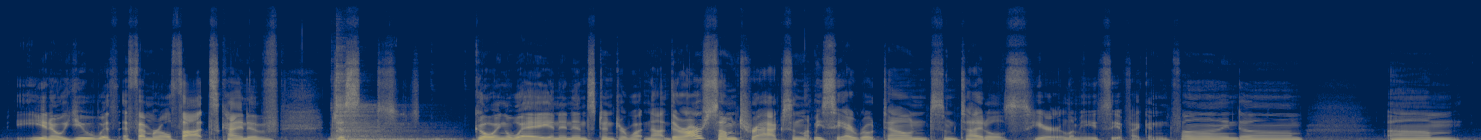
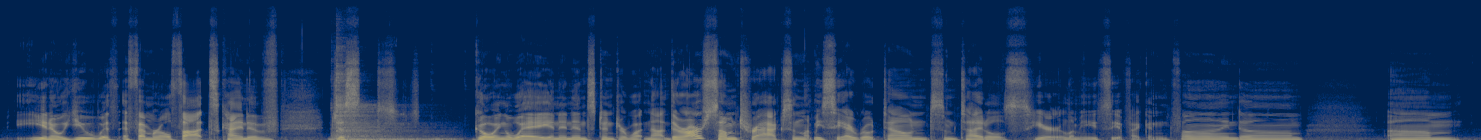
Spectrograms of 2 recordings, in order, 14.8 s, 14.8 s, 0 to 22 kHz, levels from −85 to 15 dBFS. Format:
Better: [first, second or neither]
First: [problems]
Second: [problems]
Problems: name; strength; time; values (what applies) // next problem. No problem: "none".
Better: neither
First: door banging; noticeable; from 3.5 to 4.5 s; peak 3 dB below the speech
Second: door banging; noticeable; from 3.5 to 4.5 s; peak 3 dB below the speech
